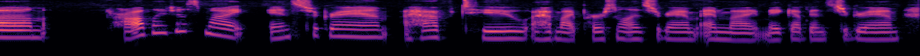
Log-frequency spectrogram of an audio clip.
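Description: A woman speaks with medium pitch and ordinary pitch variation at a moderate pace. It is a normal speaking voice. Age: 20s. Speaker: esthetician and makeup artist. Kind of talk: interview.

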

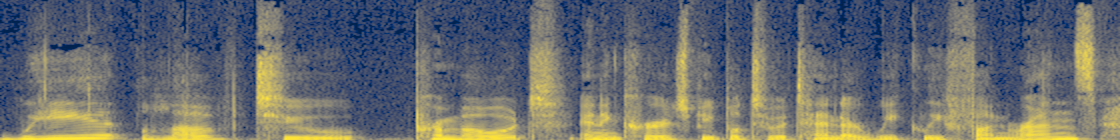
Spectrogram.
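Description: A woman with an American accent and an unremarkable speaking voice talks at medium pitch with ordinary pitch variation against a quiet background. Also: fairly slow pace. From Minnesota. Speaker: running club executive director. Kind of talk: interview.

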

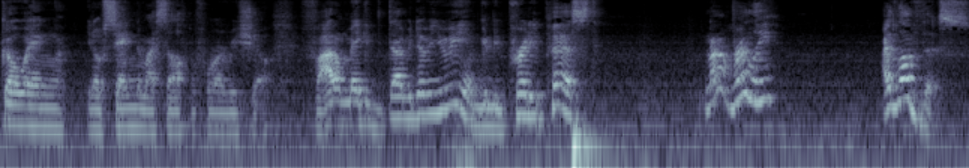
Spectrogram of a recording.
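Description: A man speaks with long, frequent pauses and big swings in loudness, over noticeable background noise and audible room echo. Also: moderate pace. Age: 20s. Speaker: pro wrestler. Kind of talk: casual chat. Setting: studio.

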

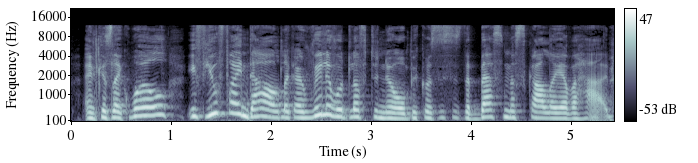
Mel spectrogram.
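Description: A woman with a Lithuanian accent, fairly high-pitched and fairly quick, lively in intonation, with big swings in loudness and hardly any pauses. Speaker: wine importer. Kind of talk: casual interview chat.

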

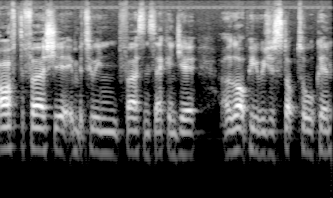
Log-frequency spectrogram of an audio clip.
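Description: Speaking in an English accent, a man keeps a monotone, flat intonation at a medium pitch. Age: 20s. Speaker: university student. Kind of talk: casual chat.

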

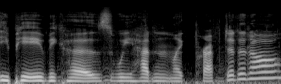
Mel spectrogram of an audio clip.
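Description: Against noticeable background noise, a woman speaks at a fairly slow pace with very wide pitch swings. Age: 30s. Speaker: country singer. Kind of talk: casual chat. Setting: restaurant.

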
